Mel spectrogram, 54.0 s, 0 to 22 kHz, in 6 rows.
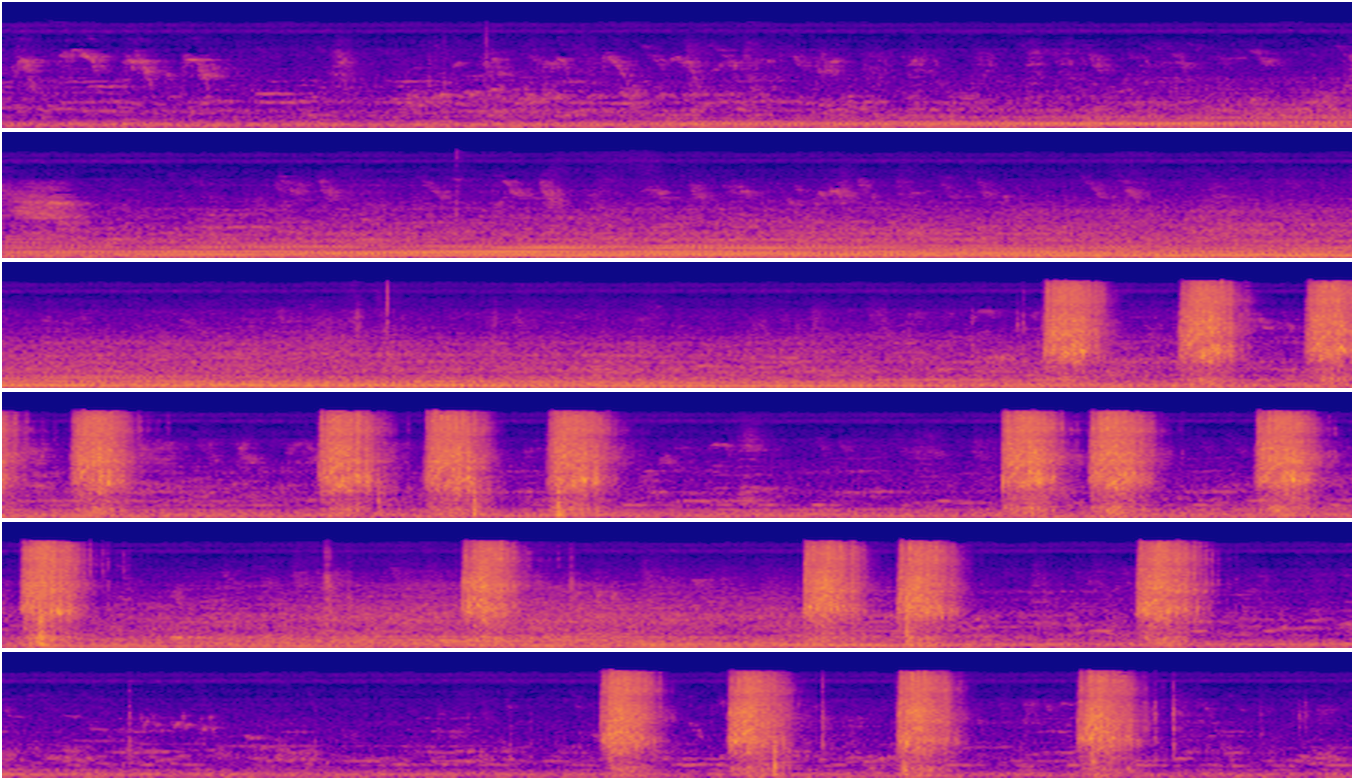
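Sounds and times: toy car electric motors whirring: 0:24.8 - 0:28.2, 0:29.1 - 0:31.3, 0:33.6 - 0:36.8, 0:39.0 - 0:39.8, 0:41.3 - 0:42.5, 0:43.5 - 0:44.2, 0:49.0 - 0:51.5, 0:52.1 - 0:52.9.

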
